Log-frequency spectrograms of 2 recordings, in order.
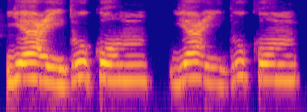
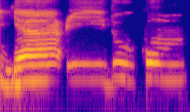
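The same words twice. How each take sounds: First: Ya'idukum slow, every short vowel the same length; careful recitation. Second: Ya'idukum very slow, vowels stretched too long; wrong drawn-out take. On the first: Teacher recites to class with even timings. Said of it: "Did you feel that I gave any extra time". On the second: Teacher shows class the wrong, stretched reading. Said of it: "No, that's wrong". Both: Shown as a demonstration.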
